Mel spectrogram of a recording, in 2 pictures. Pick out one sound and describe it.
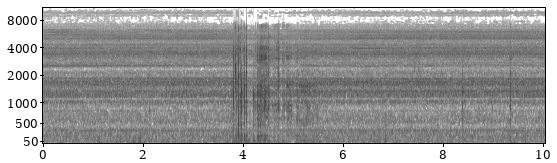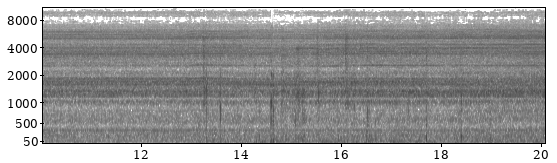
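A crane winch whirs as it lowers a hook.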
